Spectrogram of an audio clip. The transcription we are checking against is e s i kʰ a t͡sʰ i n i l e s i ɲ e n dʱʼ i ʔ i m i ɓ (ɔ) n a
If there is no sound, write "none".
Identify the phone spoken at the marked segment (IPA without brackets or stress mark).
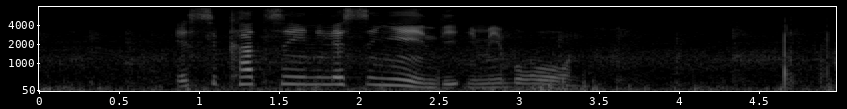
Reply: ɔː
